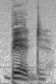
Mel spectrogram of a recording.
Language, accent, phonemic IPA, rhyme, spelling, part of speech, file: English, US, /bɪd/, -ɪd, bid, verb / noun, En-us-bid.ogg
- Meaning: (verb) 1. To issue a command; to tell 2. To invite; to summon 3. To utter a greeting or salutation 4. To proclaim (a bede, prayer); to pray 5. To make an offer to pay or accept a certain price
